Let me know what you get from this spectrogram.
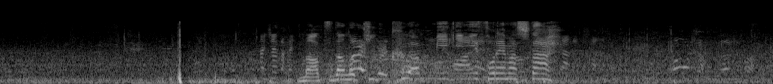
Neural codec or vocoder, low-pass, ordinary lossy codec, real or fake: none; none; none; real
